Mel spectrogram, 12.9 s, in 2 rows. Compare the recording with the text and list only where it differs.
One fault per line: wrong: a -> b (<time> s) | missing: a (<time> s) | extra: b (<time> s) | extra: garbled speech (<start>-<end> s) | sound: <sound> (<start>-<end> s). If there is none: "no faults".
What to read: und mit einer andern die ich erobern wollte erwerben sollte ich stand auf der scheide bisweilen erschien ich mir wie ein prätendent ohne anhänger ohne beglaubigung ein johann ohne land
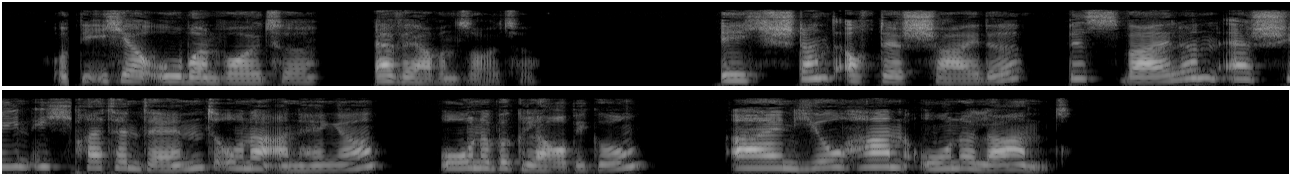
missing: mit einer andern (0.3 s)
missing: mir wie ein (6.8 s)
